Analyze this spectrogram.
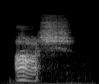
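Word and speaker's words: Ashe: Ash. – Ash. Like ashes.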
